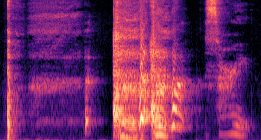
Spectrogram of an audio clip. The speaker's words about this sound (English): The sip of water gets caught in your throat a little bit.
